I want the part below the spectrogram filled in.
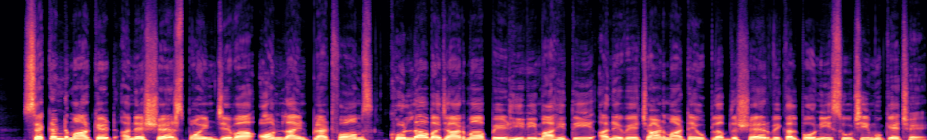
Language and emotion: Gujarati, neutral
